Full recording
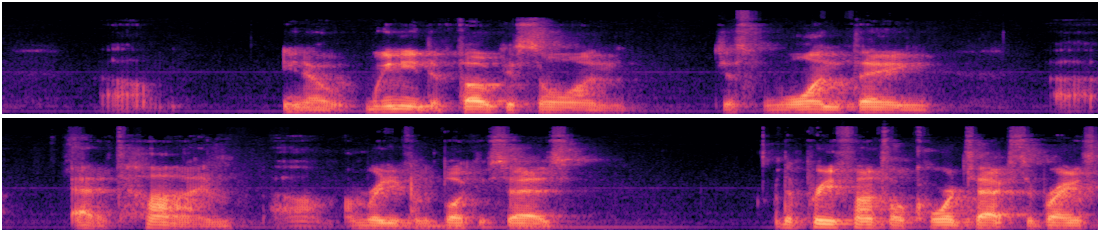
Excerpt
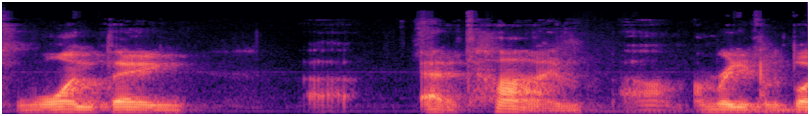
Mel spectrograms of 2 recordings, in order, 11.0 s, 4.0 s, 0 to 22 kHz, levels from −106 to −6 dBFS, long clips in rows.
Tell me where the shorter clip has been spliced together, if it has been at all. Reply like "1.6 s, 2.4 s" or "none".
none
